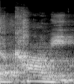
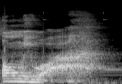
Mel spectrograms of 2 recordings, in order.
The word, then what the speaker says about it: 大神: Strangely enough, the name is written as Okami, great god, but read as Omiwa.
